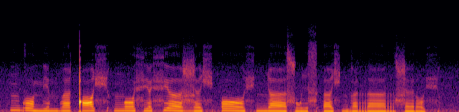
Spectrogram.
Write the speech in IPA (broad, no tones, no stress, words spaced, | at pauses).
ŋɡomʲembɜǃɒç | ŋofʲœ fʲəː ɮɘç ʔoːç ɲɜːswis ʔɜçŋɡœrɜːr ɬɘɾoç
